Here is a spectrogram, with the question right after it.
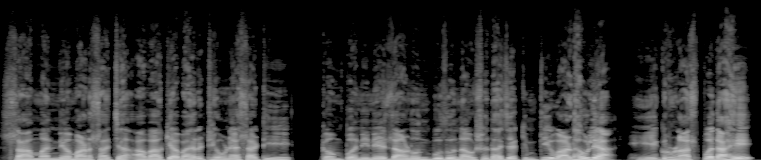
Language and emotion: Marathi, disgusted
